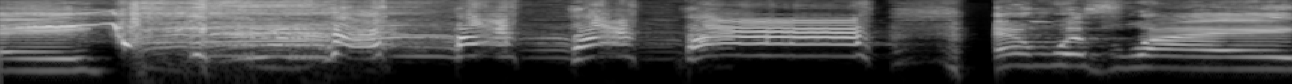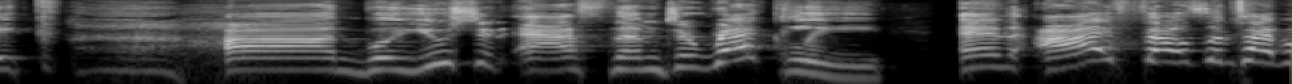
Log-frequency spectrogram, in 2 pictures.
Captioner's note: laughs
